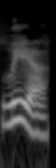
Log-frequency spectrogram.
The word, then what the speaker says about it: Leah: without a doubt that the way you pronounce pronounce this name is Leah um one second Leah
